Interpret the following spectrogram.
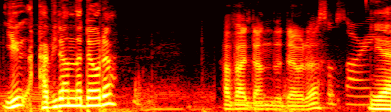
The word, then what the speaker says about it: Dota: I think it's pronounced Dota. Oh my gosh. It's called Dota.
